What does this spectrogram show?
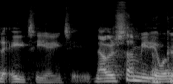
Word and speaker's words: AT-AT: So, as an uncultured white guy, I can tell you, I've always done my acronyms as the letters, so I've always said AT-AT. Now, there's some media where it Okay. says AT-AT.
